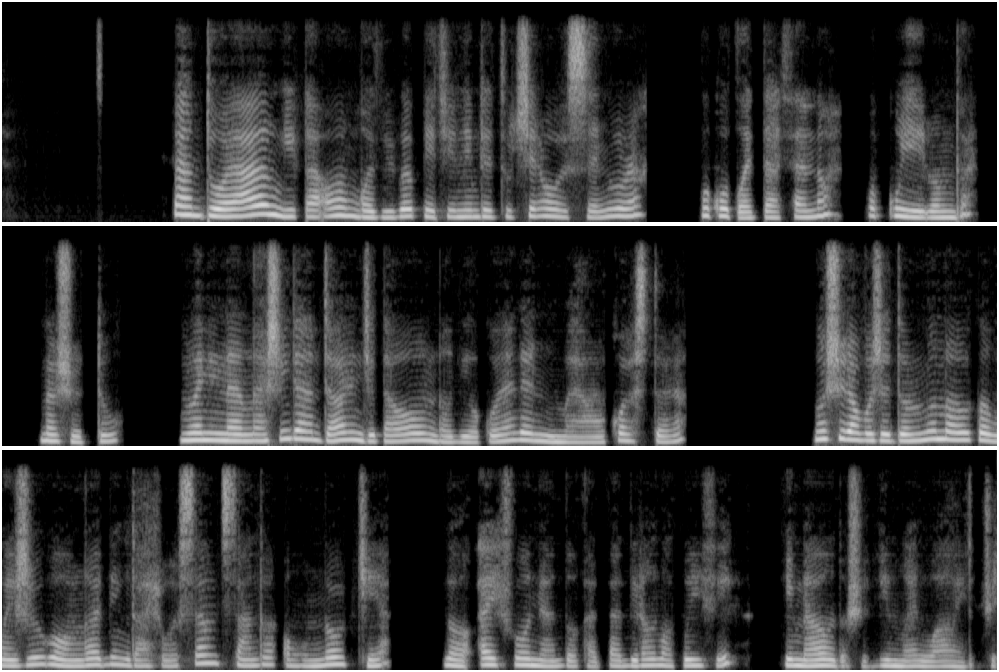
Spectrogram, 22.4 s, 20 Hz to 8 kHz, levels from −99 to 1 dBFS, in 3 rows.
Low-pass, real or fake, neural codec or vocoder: 7.2 kHz; fake; codec, 16 kHz, 0.5 kbps, FunCodec, trained on Chinese and English, 25 frames a second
